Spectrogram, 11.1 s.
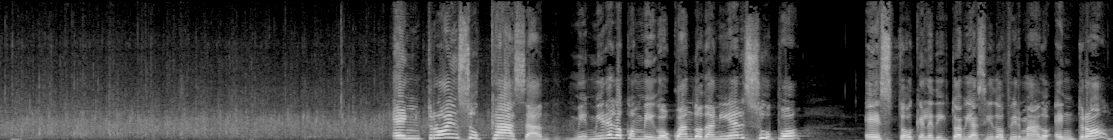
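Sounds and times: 
audience applause: 0:00.0 - 0:05.7
speech: 0:04.0 - 0:08.1, 0:08.7 - 0:11.1.

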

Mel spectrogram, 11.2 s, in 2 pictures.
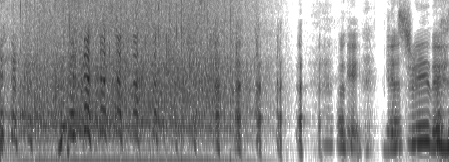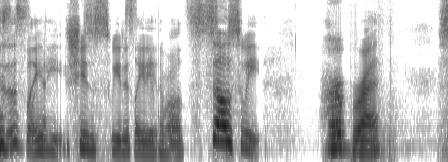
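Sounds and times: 
applause button sound effect: 0:00.0 - 0:03.7
laughter: 0:00.0 - 0:06.4
speech: 0:04.5 - 0:09.0, 0:09.6 - 0:10.5, 0:11.1 - 0:11.2.

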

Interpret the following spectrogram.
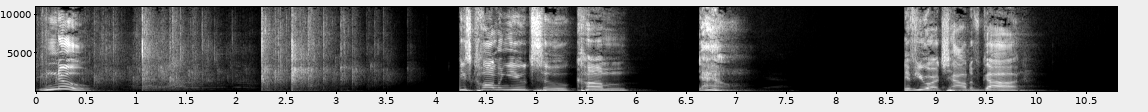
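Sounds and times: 
speech: 0:00.0 - 0:00.6, 0:04.3 - 0:06.0, 0:06.6 - 0:07.0, 0:08.7 - 0:10.0
crowd clapping hands: 0:00.0 - 0:03.9.

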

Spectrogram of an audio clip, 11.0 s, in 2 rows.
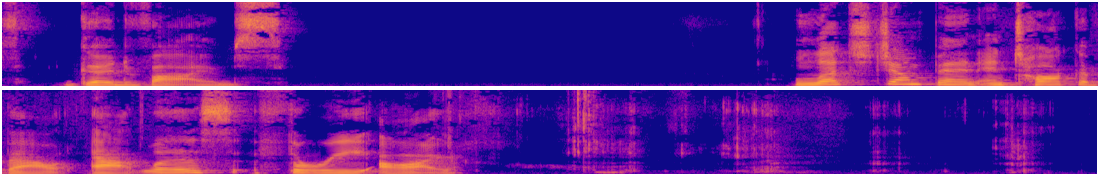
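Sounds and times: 
speech: 0:00.3 - 0:01.5, 0:04.0 - 0:08.7
chewing popcorn: 0:07.6 - 0:10.9.

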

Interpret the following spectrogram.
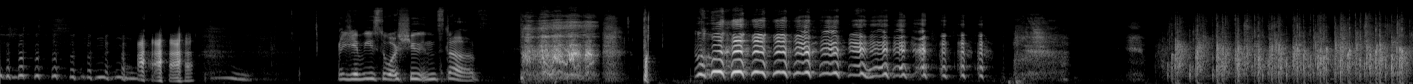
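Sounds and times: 
laughter: 0:00.0 - 0:02.0, 0:07.0 - 0:10.0
speech: 0:03.4 - 0:05.4
applause sound effect from soundboard button: 0:11.6 - 0:14.1.

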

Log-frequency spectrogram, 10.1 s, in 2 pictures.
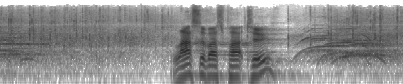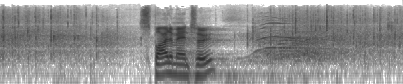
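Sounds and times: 
audience applause at a live presentation: 0:00.0 - 0:02.6, 0:03.6 - 0:06.8, 0:08.0 - 0:10.0
speech: 0:02.2 - 0:03.6, 0:07.0 - 0:07.8.

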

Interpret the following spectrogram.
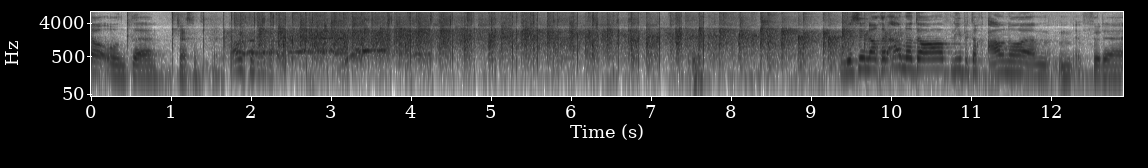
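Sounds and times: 
speech: 0:00.0 - 0:02.4, 0:09.4 - 0:12.8
audience applause: 0:01.6 - 0:10.1.

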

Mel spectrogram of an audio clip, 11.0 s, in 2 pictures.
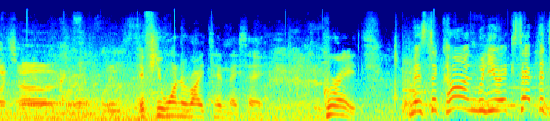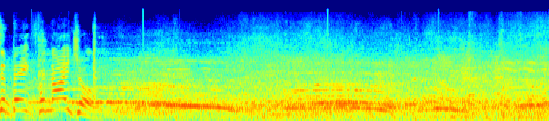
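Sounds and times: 
speech: 0:00.0 - 0:07.6
crowd booing: 0:04.0 - 0:10.9.

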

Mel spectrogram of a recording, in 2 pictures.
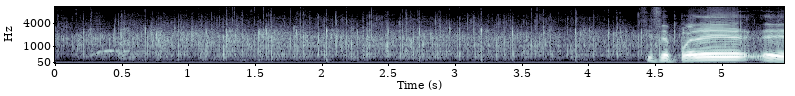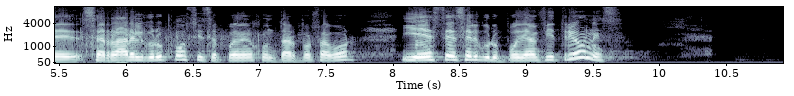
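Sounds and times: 
audience applause: 0:00.0 - 0:07.5
speech: 0:04.4 - 0:09.8.

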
